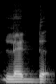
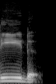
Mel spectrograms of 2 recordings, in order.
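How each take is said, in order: First: The vowel is a short 'eh'. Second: The vowel is a long 'ee'. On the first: A mineral substance. "லெட் அப்படின்னா நிலக்கரி" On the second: To guide others. "லீடுனா வழி நடத்துறது"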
